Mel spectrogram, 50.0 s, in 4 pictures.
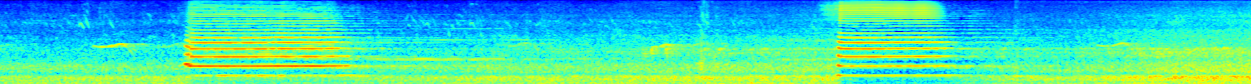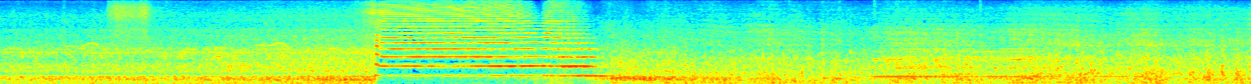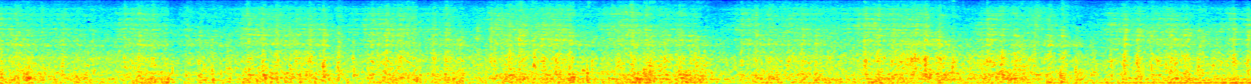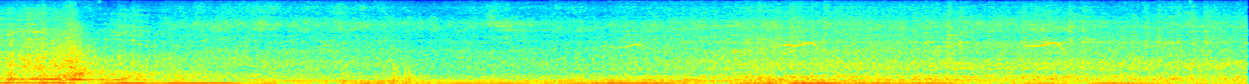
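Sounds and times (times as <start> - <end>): locomotive horn blast: 1.9 - 4.8, 8.2 - 10.2, 16.2 - 18.8, 21.2 - 23.9
train wheels clickety-clack: 18.2 - 39.2, 44.6 - 50.0.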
